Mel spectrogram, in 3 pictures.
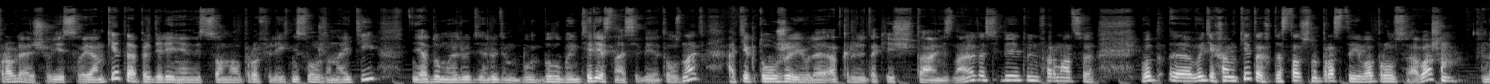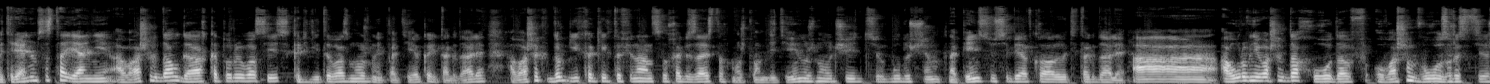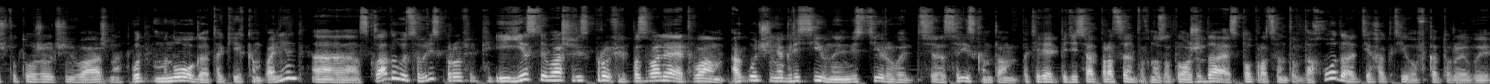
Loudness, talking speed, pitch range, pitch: -17 LUFS, 165 wpm, 115-150 Hz, 125 Hz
